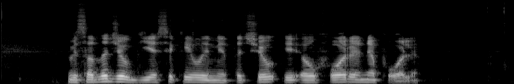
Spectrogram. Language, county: Lithuanian, Klaipėda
